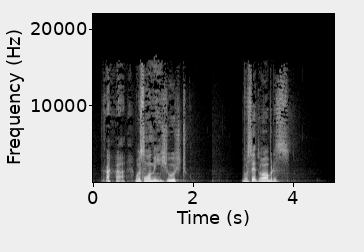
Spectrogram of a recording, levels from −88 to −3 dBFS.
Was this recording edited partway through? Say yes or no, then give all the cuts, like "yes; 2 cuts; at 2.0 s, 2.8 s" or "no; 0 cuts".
yes; 2 cuts; at 1.0 s, 3.3 s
